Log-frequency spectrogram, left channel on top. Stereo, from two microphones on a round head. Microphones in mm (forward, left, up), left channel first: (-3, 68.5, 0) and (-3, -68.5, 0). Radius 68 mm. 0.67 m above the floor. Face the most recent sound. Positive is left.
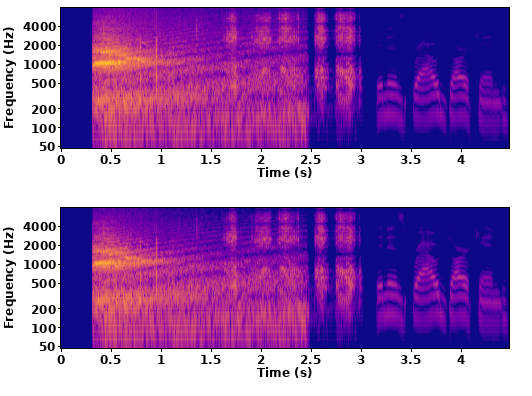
turn(degrees=-30)  # may be behind; listen again after turning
